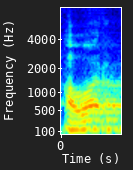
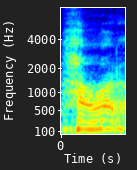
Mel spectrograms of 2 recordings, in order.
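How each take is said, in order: First: The word begins directly with a vowel sound. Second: The word begins with an audible h sound. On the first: The speaker calls it right. "అవర్ అంటాం" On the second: The speaker calls it wrong. "అంతేగాని హవర్ అనం"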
